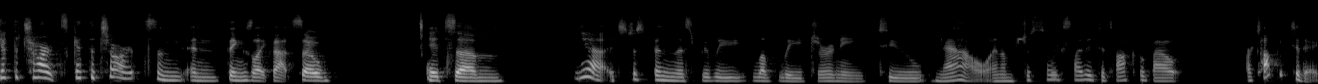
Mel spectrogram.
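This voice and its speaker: On a very clean recording with a silent background and a dry, close sound with no echo, a woman with an American accent speaks fairly slowly at a fairly low pitch, in an ordinary speaking voice with lively intonation and big swings in loudness. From US East Coast. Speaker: intuitive astrologer. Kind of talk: interview.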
